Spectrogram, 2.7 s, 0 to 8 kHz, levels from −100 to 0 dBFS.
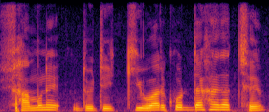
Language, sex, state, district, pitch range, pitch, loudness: Bengali, male, West Bengal, Cooch Behar, 140-170 Hz, 160 Hz, -17 LUFS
